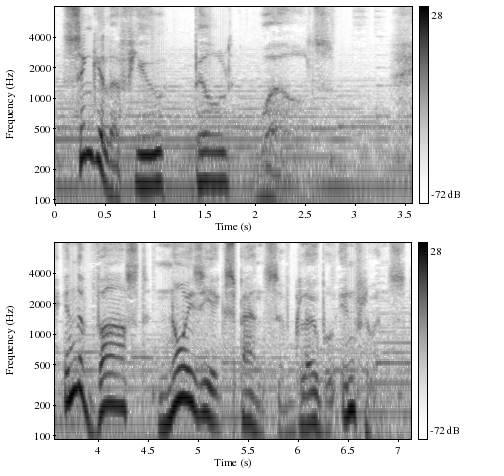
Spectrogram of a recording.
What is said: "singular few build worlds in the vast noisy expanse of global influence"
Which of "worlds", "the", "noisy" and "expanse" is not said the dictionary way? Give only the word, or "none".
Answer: none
